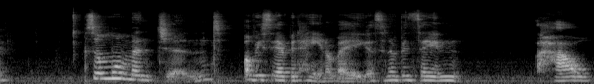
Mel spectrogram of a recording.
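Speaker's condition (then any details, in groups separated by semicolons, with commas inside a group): No condition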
